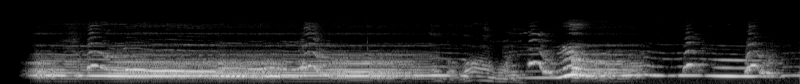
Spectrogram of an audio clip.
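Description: A German Shepherd holds a sustained, mid-pitched howl rich in overtones for several seconds. The voice then dips, wobbles and swoops upward in short yodelling phrases before settling back into a steady tone.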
